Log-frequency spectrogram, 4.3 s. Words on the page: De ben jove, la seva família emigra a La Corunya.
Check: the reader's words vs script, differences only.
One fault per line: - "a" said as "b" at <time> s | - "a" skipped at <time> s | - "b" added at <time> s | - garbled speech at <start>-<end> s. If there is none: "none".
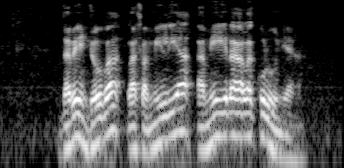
- "seva" skipped at 1.7 s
